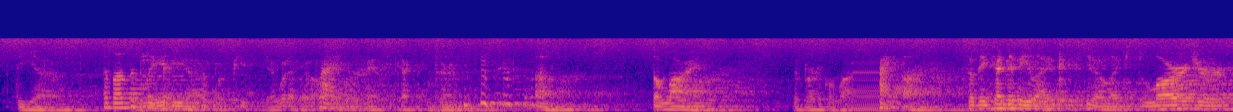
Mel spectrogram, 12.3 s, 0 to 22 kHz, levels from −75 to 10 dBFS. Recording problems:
off-mic speech; far
room echo; noticeable; dies away in 2.1 s
high frequencies cut off; noticeable; nothing above 5.5 kHz
hiss; noticeable; throughout; 10 dB below the speech
murmuring crowd; faint; throughout; 25 dB below the speech
audio freezing; at 8.5 s

